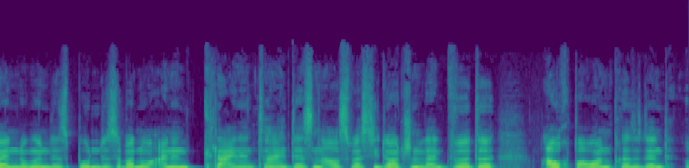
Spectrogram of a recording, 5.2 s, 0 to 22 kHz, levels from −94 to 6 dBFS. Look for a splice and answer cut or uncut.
uncut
